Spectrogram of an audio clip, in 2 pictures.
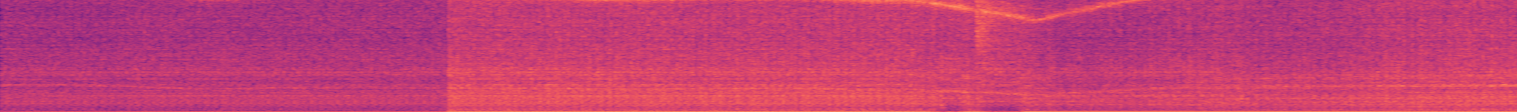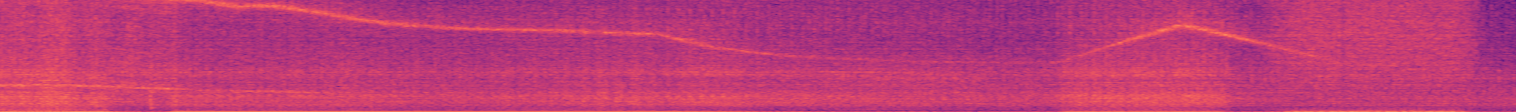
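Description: A truck engine drones steadily, rising and falling as gears change.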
